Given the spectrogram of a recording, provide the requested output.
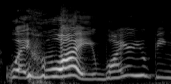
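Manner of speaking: loud, high, laughing why; laughing exasperation. Real, not acted. Player yelling at a glitchy game, laughing and exasperated. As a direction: cry out at the game, laughing in despair.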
